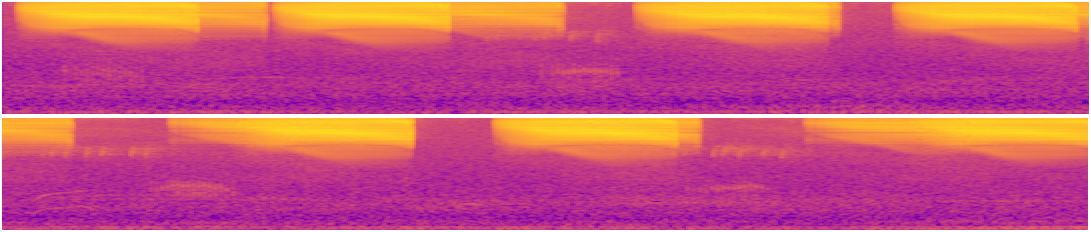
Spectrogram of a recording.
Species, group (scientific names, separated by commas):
Uromenus rugosicollis, Orthoptera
